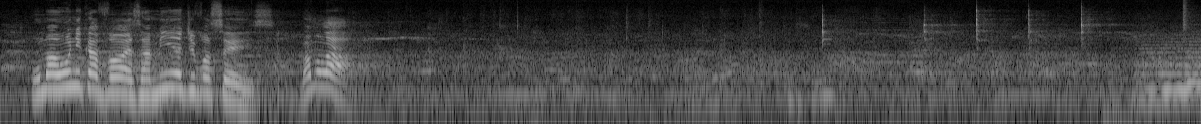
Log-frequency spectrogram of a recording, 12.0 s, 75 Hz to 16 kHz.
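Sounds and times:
faint concert crowd voices: 3.5 - 12.0
drumstick clicks: 9.2 - 11.0.

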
